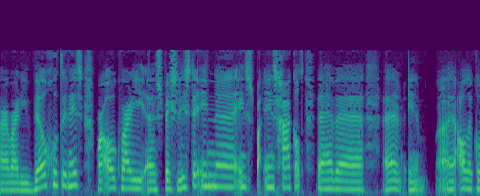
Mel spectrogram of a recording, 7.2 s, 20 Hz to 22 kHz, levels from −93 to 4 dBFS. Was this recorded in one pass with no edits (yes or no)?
yes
